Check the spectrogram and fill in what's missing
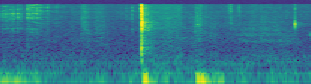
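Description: Scissors cutting craft material for a Foxwood wreath, one crisp close snip followed by a couple of fainter rustles and a small click, quiet and without speech.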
